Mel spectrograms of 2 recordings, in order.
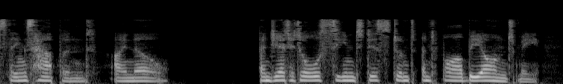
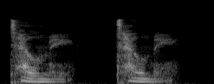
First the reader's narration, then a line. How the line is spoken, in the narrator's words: Selig's whisper in my ear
